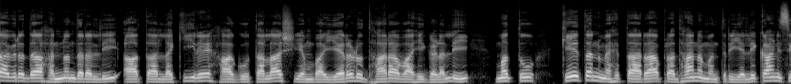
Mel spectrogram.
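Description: No technical faults can be heard anywhere here.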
